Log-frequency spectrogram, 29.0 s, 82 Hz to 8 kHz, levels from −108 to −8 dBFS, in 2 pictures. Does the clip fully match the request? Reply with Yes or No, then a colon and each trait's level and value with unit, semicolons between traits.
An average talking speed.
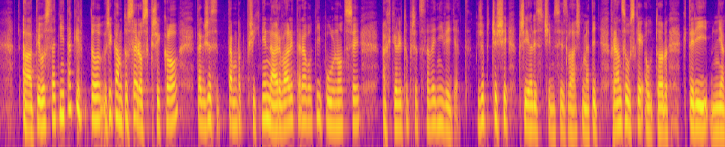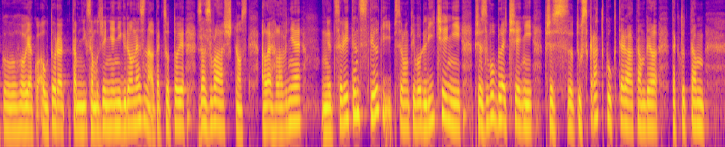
Yes: average, 145 wpm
